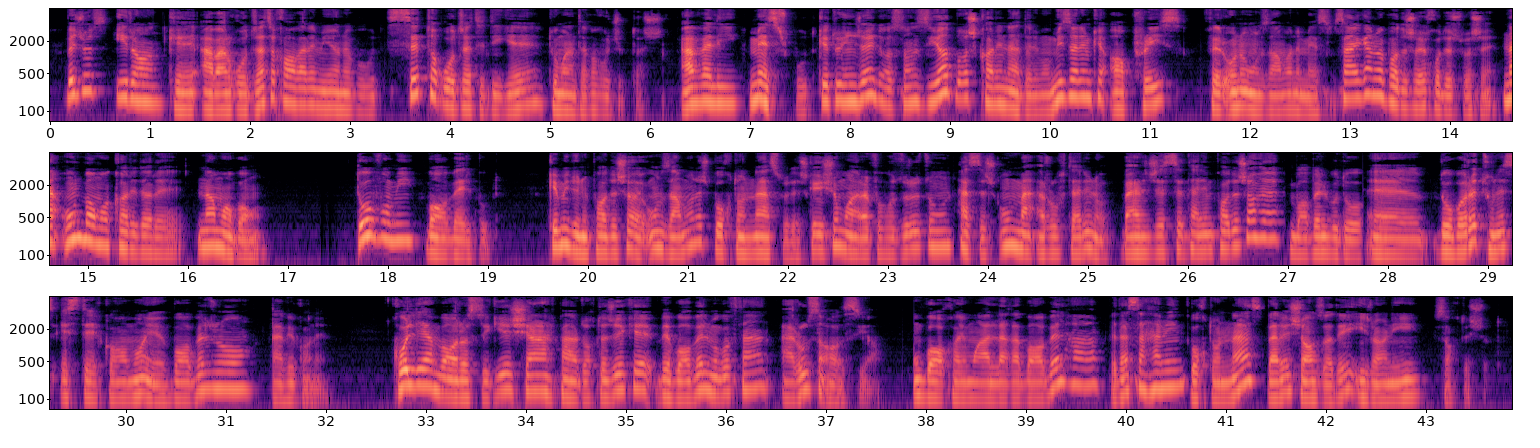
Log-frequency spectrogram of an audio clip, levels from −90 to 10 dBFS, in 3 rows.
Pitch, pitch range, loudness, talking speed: 120 Hz, 105-150 Hz, -21 LUFS, 155 wpm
